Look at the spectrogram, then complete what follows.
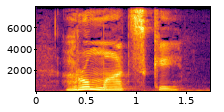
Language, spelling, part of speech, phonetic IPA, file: Ukrainian, громадський, adjective, [ɦrɔˈmad͡zʲsʲkei̯], Uk-громадський.ogg
- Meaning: public (pertaining to the public realm)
